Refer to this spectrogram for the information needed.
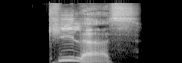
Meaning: genitive singular of Kieler
- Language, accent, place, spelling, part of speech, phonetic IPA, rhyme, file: German, Germany, Berlin, Kielers, noun, [ˈkiːlɐs], -iːlɐs, De-Kielers.ogg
